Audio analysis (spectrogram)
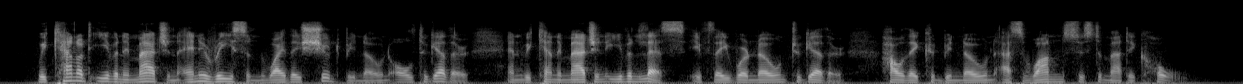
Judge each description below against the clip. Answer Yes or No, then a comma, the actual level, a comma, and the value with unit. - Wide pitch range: No, average, 3.4 semitones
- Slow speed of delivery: No, average, 160 wpm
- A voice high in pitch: No, low, 105 Hz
